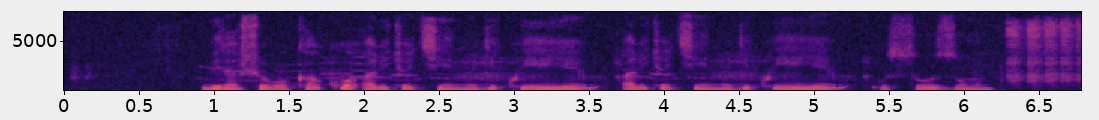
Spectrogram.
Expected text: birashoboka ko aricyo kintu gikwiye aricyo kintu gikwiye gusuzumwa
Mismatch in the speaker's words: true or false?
false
